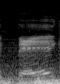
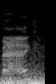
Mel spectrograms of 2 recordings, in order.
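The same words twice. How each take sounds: First: The vowel sounds close to the vowel in 'egg'. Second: The vowel sounds like the vowel in 'bat'. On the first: "in Wisconsin they say bag" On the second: "instead of bag"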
